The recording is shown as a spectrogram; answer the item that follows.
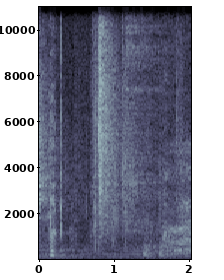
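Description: Two sharp cracks, the first just after the start and the second just under a second in, followed near the end by a steady low hum.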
